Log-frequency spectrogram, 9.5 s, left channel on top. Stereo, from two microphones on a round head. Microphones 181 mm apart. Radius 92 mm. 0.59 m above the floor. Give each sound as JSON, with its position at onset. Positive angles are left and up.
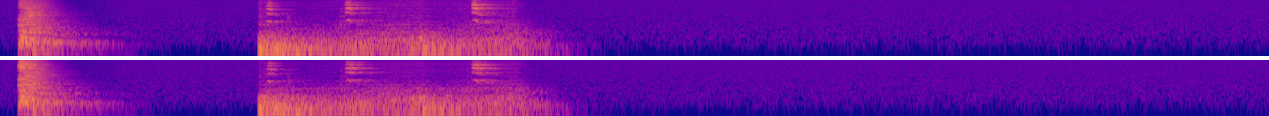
{"t": 0.1, "sound": "tearing paper", "side_deg": -80, "distance_m": 5.0}
{"t": 1.9, "sound": "a bird", "side_deg": 40, "distance_m": 4.5}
